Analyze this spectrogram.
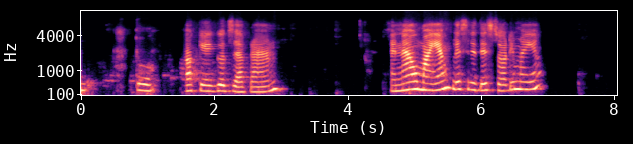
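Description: A woman speaks clearly through an online call, in short phrases with pauses.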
